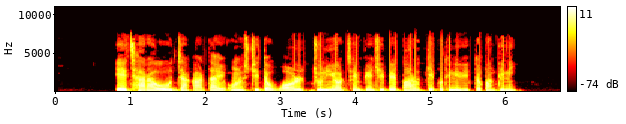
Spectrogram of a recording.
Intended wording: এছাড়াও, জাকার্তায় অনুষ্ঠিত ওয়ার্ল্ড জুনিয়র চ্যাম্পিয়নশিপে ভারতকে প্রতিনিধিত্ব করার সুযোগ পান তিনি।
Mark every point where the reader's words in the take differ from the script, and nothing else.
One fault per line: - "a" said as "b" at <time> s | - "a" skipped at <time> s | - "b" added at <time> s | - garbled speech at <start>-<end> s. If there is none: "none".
- "করার সুযোগ" skipped at 5.6 s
